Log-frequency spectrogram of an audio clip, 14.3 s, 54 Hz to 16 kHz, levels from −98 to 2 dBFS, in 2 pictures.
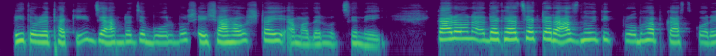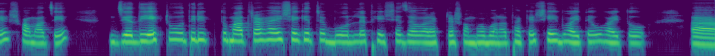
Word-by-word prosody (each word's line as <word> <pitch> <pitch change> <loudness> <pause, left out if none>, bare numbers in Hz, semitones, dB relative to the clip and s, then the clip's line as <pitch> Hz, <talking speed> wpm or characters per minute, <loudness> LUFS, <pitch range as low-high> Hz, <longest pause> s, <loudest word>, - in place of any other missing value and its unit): ভিতরে 245 -3 +3
থাকি। 210 +2 -2 0.2
যে 245 - +4
আমরা 225 +2 -5
যে - - +2
বলব 215 +3 -7 0.2
সেই 225 -3 +1
সাহসটাই 250 +4 +2 0.2
আমাদের 185 -1 -5
হচ্ছে 195 +3 -11
নেই। 150 -2 -8 0.6
কারণ 320 +2 +9
অ্যা 270 - +1
দেখা 295 +1 +5
যাচ্ছে 295 +2 +4
একটা 310 -1 +3
রাজনৈতিক 275 +2 +1
প্রভাব 255 +3 +1 0.2
কাজ 215 0 +1 0.2
করে 215 +2 -4 0.2
সমাজে। 205 -1 -5 0.6
যদি 230 +1 +2
একটু 295 - -16
অতিরিক্ত 285 0 -5
মাত্রা 250 +2 +1
হয় 285 +1 +2
সেক্ষেত্রে 275 -1 -2 0.2
বললে 225 +1 -4
ফেঁসে 240 0 -6
যাওয়ার 220 -1 -2
একটা 220 +1 -7
সম্ভাবনা 210 -1 -3
থাকে। 225 +1 -5
সেই 260 -2 +1
ভয়তেও 225 +2 -3
হয়তো 210 0 -4 0.6
আ - - +3
235 Hz, 155 wpm, -24 LUFS, 215-270 Hz, 0.6 s, কারণ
